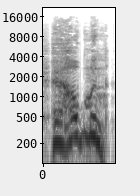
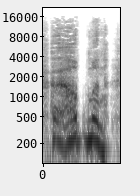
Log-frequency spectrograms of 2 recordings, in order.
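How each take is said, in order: First: Excited cry. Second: Raucous, much higher and louder call; frantic shout through the door; excited cry. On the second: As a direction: hammer on the door, calling the captain. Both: Acted. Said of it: "raucous with excitement".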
